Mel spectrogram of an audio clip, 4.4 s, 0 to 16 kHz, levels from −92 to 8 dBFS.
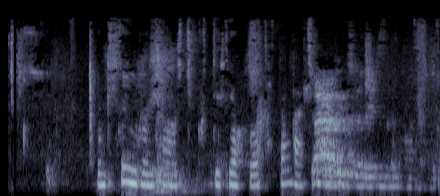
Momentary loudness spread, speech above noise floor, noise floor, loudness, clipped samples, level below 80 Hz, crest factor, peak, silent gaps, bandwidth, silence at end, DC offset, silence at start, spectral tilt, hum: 16 LU; 21 dB; -51 dBFS; -30 LUFS; under 0.1%; -62 dBFS; 18 dB; -14 dBFS; none; 11.5 kHz; 0 s; under 0.1%; 0.1 s; -4 dB/octave; none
